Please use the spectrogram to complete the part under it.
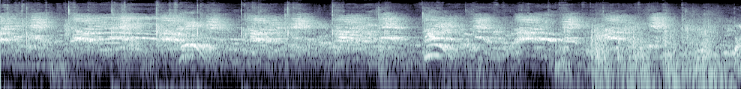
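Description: Crowd at a live indoor wrestling match, a singles bout, clapping and cheering steadily throughout, with children's shouts and thuds mixed into the noisy hall and a commentator talking over it.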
